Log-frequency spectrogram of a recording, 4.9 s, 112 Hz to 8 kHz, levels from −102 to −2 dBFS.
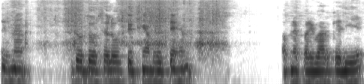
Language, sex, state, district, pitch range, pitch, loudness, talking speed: Hindi, male, Jharkhand, Jamtara, 110-120 Hz, 115 Hz, -27 LUFS, 135 wpm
